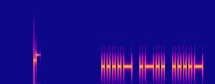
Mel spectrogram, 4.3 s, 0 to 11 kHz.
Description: Morse code, heard as a keyed tone, about 22 wpm, 700 Hz. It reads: 4L4
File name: practice / 22wpm / Three Letter-Number Combinations - 22wpm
